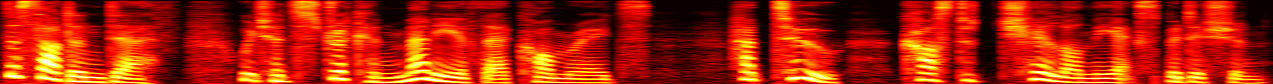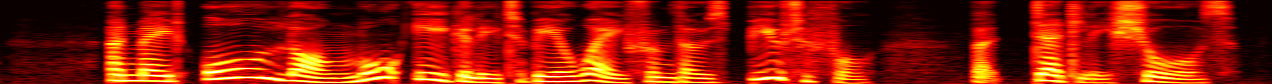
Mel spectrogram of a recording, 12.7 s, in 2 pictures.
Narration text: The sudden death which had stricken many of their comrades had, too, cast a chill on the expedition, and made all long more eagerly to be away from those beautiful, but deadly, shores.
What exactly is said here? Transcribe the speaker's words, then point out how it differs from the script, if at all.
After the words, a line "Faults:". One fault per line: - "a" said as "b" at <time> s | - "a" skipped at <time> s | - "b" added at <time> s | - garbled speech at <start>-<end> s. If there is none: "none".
The sudden death which had stricken many of their comrades had, too, cast a chill on the expedition, and made all long more eagerly to be away from those beautiful, but deadly, shores.
Faults:
none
